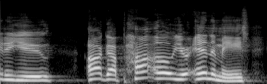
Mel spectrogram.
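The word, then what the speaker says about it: agapao (ἀγαπάω): It's the Greek word agapao, or as Americans say it, agape.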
